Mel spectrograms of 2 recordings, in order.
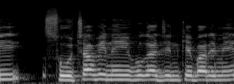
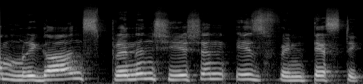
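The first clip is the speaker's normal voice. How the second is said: slow example sentence; much slower than usual. Shown as a demonstration. Teacher reading the example sentence aloud slowly. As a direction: read out slowly and clearly. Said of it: "मैंने लिखा".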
